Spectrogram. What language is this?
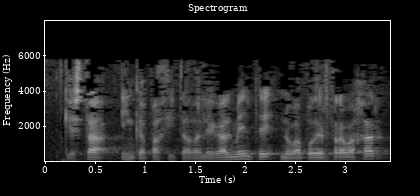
Spanish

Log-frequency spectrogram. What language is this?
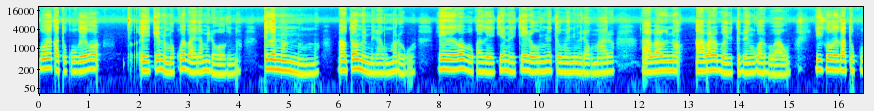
Terei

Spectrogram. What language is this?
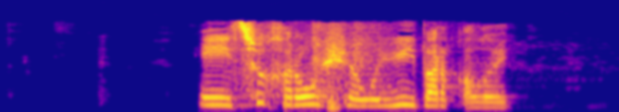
Abkhazian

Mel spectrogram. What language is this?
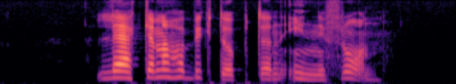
Swedish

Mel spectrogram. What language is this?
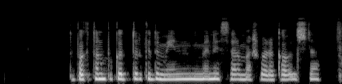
Pashto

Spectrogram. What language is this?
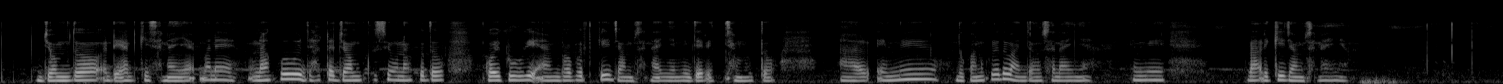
Santali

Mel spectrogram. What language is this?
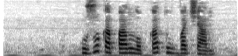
Mari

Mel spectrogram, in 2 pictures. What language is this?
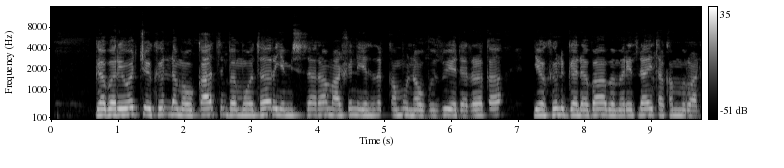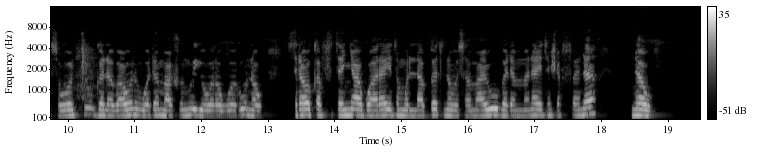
Amharic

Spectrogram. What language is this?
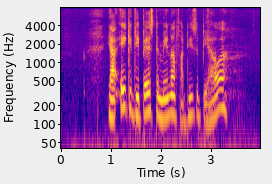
Danish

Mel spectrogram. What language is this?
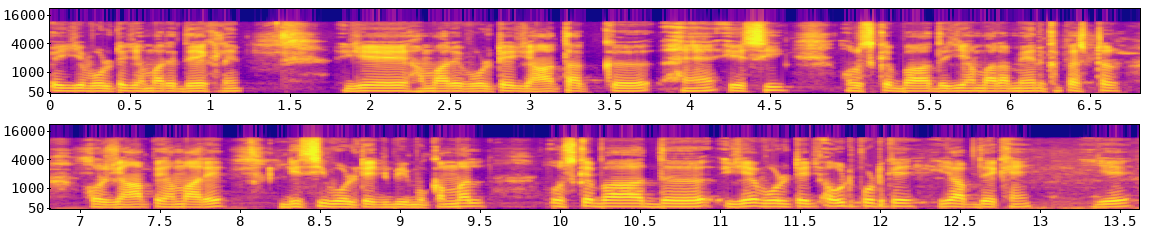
Hindi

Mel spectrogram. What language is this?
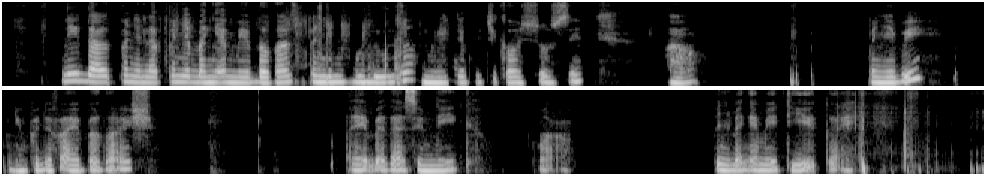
Wolof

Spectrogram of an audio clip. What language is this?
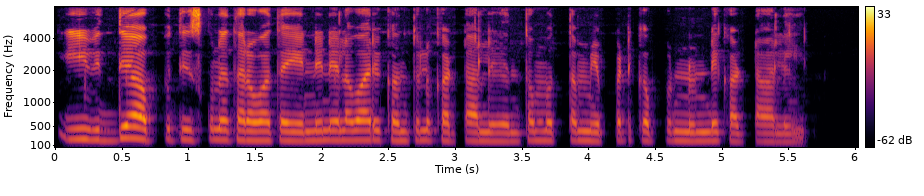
Telugu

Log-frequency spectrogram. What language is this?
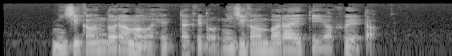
Japanese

